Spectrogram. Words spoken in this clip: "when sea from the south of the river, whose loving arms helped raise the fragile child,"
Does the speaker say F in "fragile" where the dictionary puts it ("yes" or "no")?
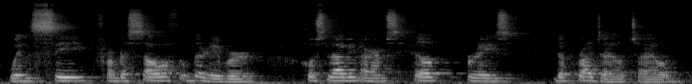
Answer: no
